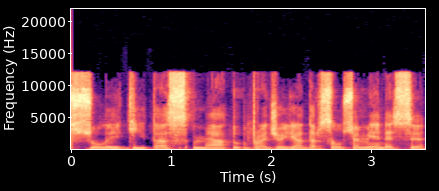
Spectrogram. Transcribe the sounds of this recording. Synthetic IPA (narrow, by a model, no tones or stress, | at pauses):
sʊlˠɐɪkʲiːt̪ɐsmʲæːt̪upɾɐd͡ʒʲoːjɛd̪ɐɾsɐʊsʲoːmʲeːnʲɛsʲɪ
